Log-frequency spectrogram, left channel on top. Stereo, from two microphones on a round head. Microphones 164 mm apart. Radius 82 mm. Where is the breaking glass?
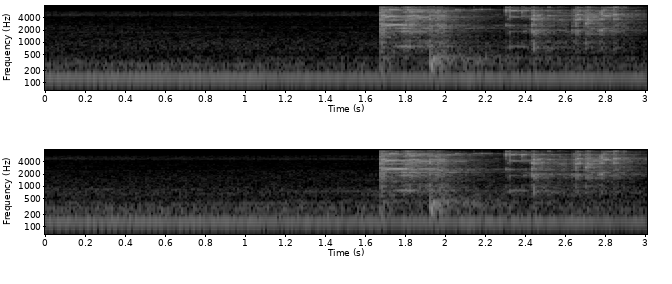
Centre (ahead or behind), 2 m.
